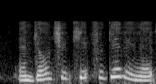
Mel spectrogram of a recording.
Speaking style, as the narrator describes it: he cried

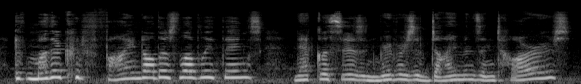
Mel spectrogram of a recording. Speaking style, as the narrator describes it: said Jane dreamily

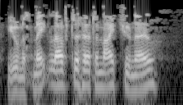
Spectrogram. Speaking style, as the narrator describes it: said in a sharp, decisive voice

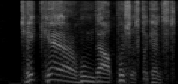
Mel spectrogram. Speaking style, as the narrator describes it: cried a great burly friar

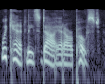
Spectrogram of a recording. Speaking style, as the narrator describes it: calmly said

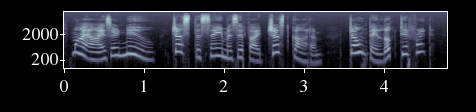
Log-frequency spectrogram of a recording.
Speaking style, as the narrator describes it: she asked earnestly

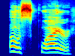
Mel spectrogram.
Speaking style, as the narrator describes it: sobbed Mary

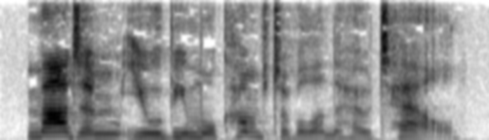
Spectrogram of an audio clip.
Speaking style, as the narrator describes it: he said sharply

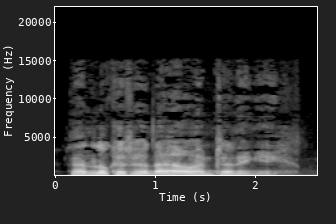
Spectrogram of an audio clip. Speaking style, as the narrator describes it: he would say gloomily

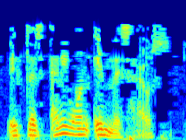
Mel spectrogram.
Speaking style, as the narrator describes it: he cried with an oath

